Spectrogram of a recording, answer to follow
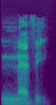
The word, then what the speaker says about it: Neve: It's pronounced Neve.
